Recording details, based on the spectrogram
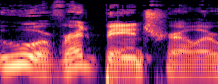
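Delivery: mocking, put-on sarcastic delivery. Retelling what the other speaker said at a trailer: imitating a sarcastic remark. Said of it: "I was so sarcastic about it too".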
